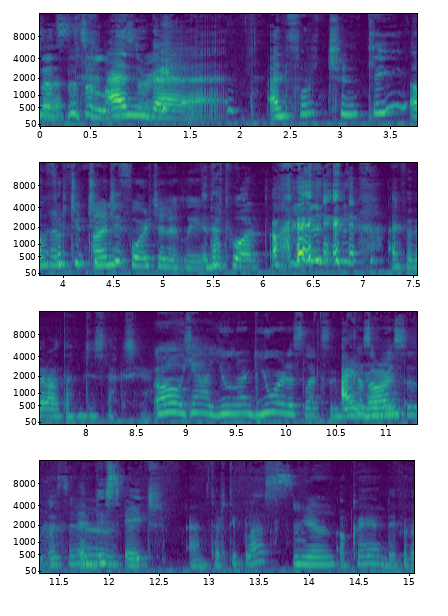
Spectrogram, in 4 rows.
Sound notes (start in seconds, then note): 6.2 laughs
